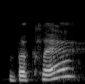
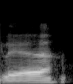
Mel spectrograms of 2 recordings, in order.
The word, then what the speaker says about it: Baudelaire: He's got that same passion like how Leslie and I were talking, unable to believe that uh Beauclair, I think it was, say the name wrong. Baudelaire, Baudelaire, thank you.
